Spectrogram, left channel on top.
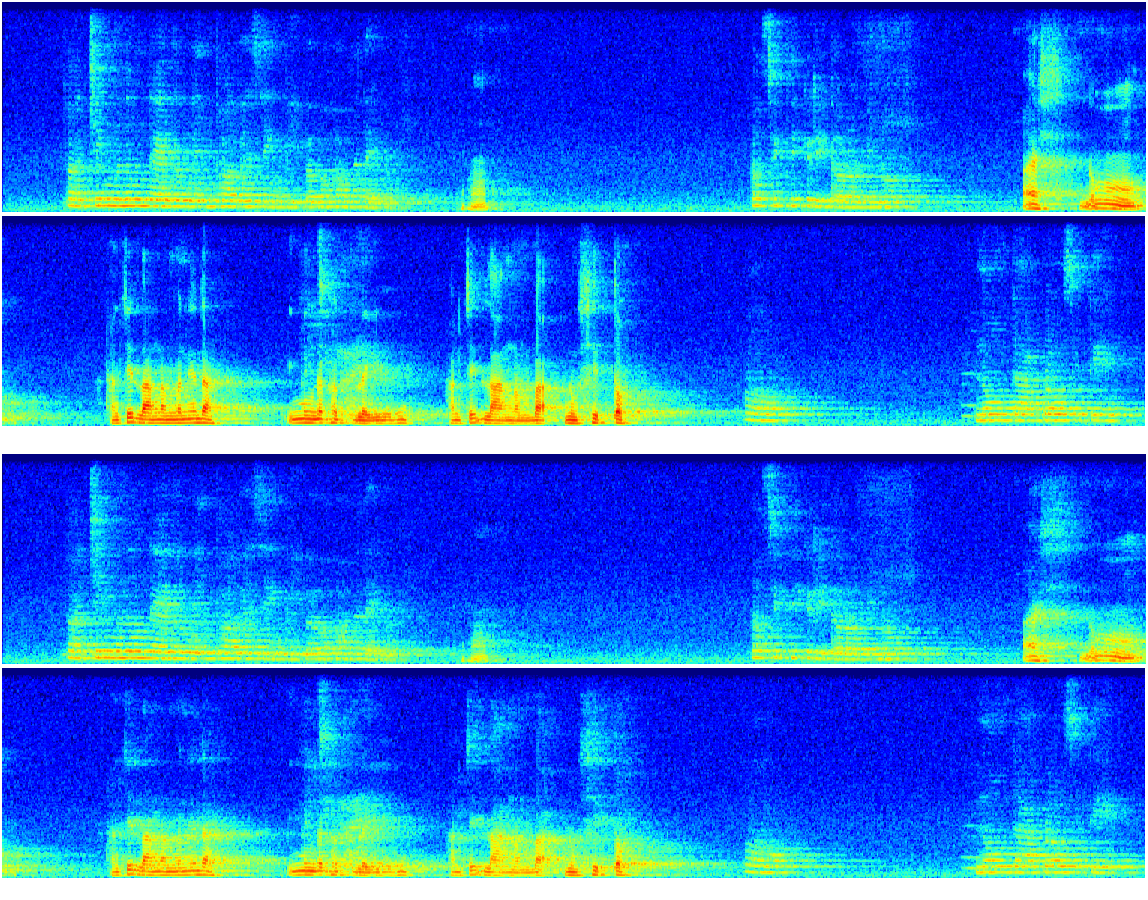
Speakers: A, on the left; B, on the left.
A: ꯍꯣꯏ ꯆꯤꯡ ꯃꯅꯨꯡꯅꯦ ꯑꯗꯨꯕꯨ ꯏꯝꯐꯥꯜ ꯋꯦꯁ ꯆꯤꯡꯕꯤꯕ ꯃꯐꯝꯗ ꯂꯩꯕ
B: ꯎꯝ
A: ꯍꯧꯖꯤꯛꯇꯤ ꯀꯔꯤ ꯇꯧꯔꯝꯃꯤꯅꯣ
B: ꯑꯁ ꯑꯗꯨꯝ ꯊꯥꯡꯆꯤꯠ ꯂꯥꯡꯂꯝꯝꯕꯅꯤꯗ ꯏꯃꯨꯡꯗ
A: ꯍꯪꯆꯤꯛ
B: ꯈꯛ
A: ꯂꯥꯛꯑꯦ
B: ꯂꯩꯌꯦ ꯍꯪꯆꯤꯠ ꯂꯥꯡꯂꯝꯕ ꯅꯨꯡꯁꯤꯠꯇꯣ
A: ꯑꯣ ꯅꯣꯡ ꯇꯥꯕ꯭ꯔꯣ ꯍꯧꯖꯤꯛꯇꯤ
